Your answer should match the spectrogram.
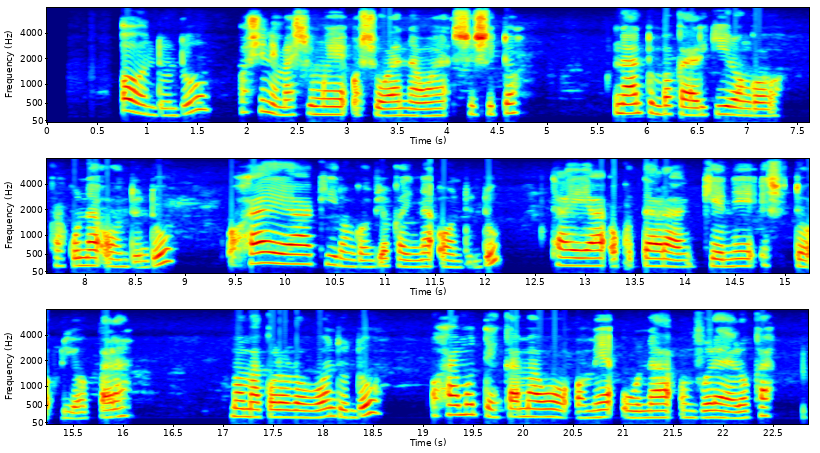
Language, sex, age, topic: Oshiwambo, male, 18-24, agriculture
